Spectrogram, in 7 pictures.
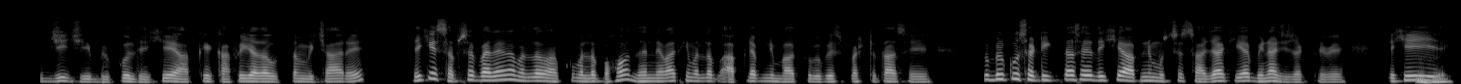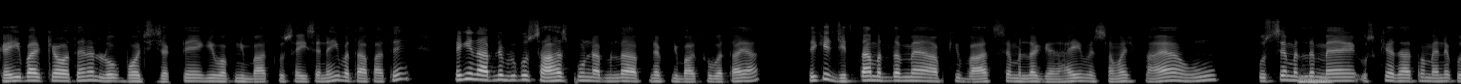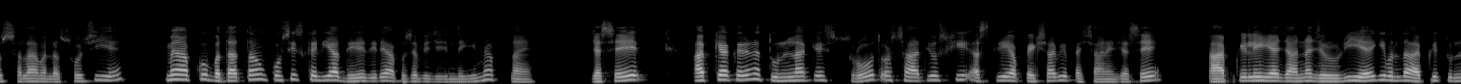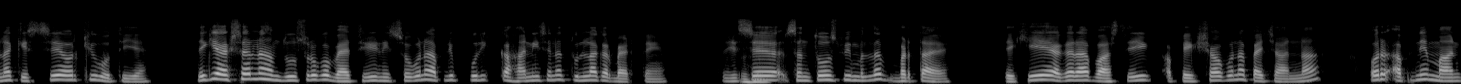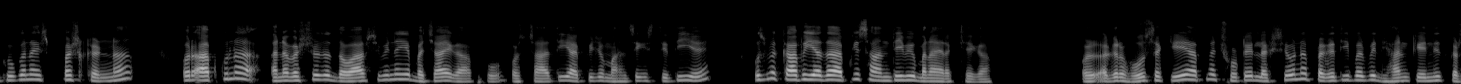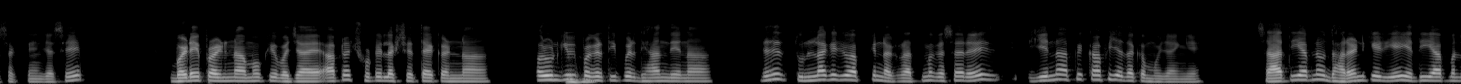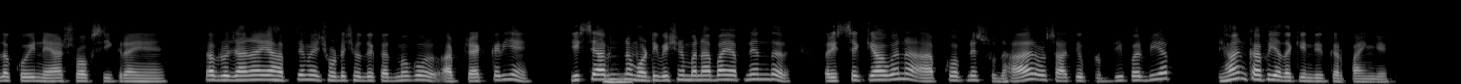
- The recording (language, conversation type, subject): Hindi, advice, तुलना और असफलता मेरे शौक और कोशिशों को कैसे प्रभावित करती हैं?
- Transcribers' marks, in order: in English: "ट्रैक"; in English: "मोटिवेशन"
